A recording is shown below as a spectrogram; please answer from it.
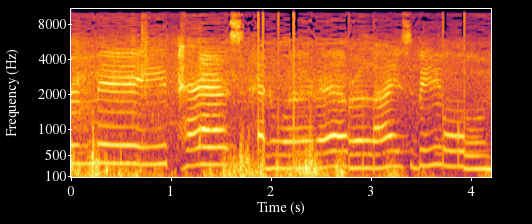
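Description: A young child singing a slow worship-song melody, holding long notes with steps in pitch between them.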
